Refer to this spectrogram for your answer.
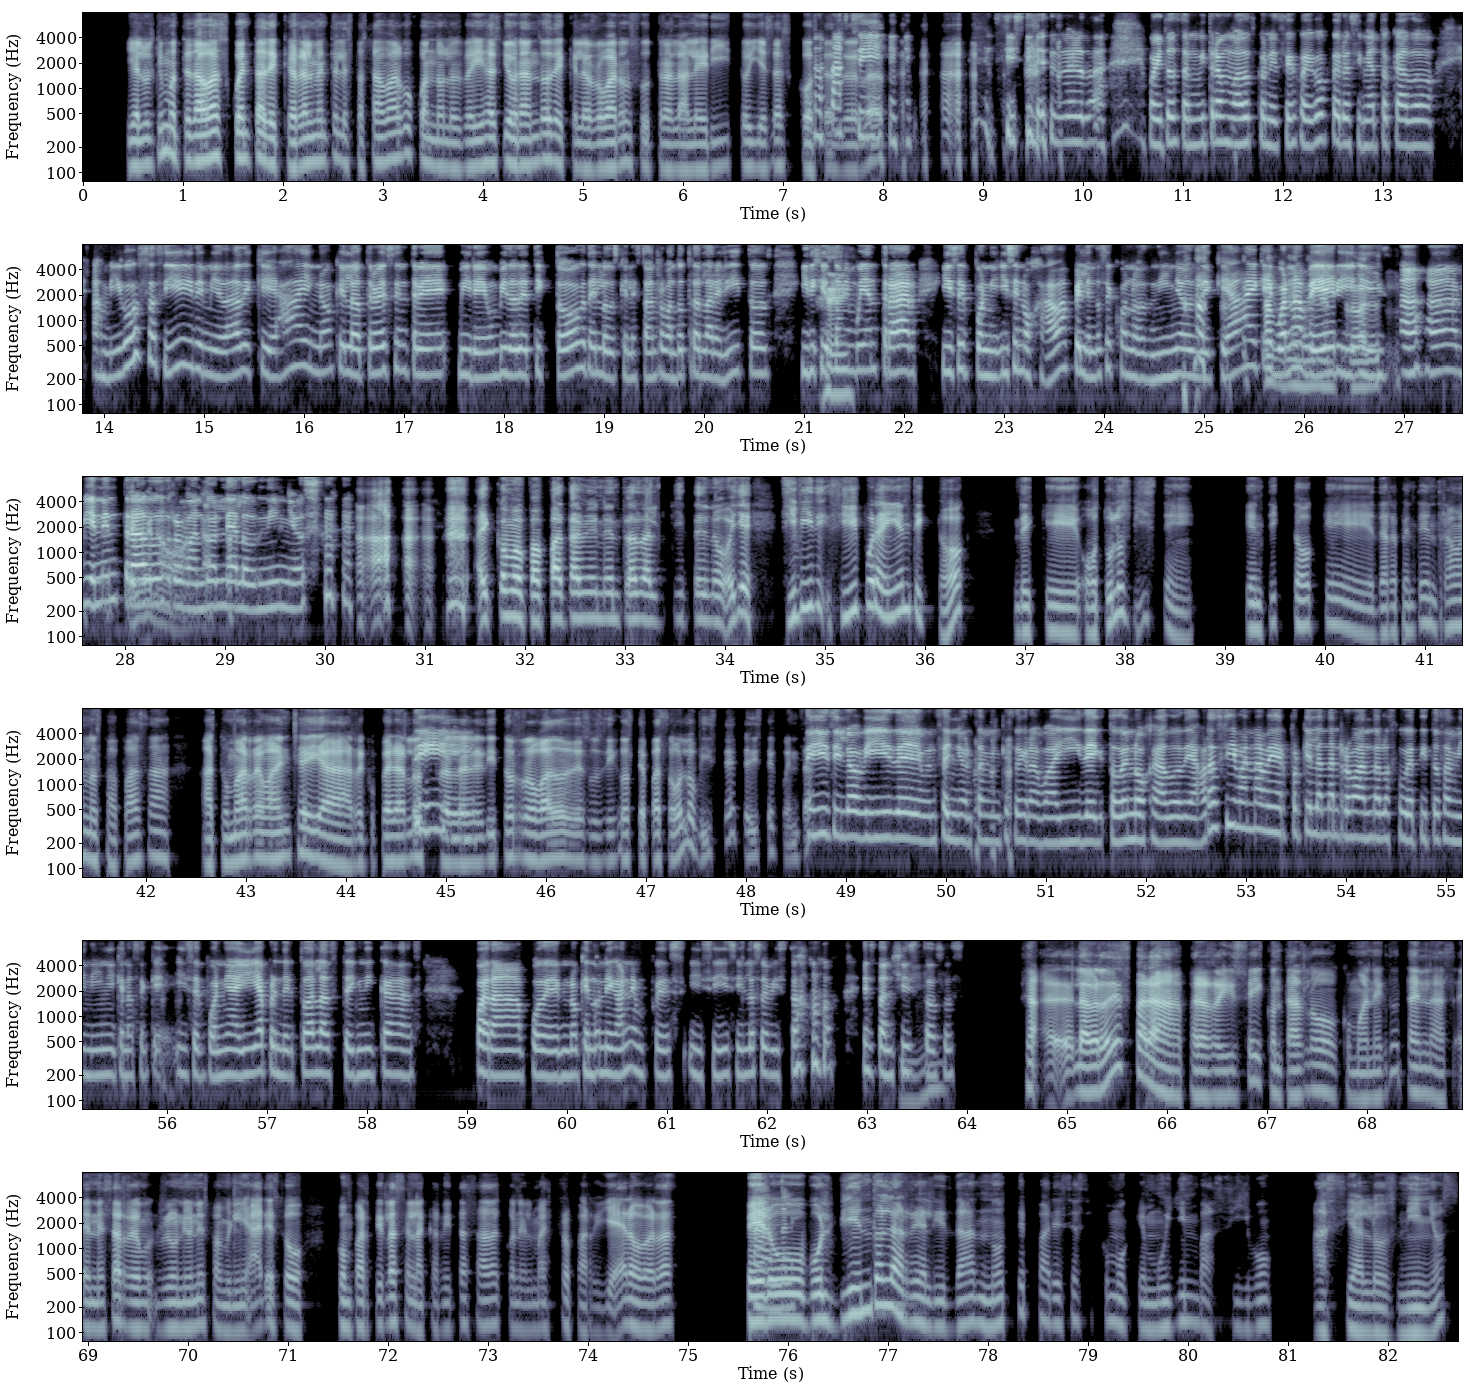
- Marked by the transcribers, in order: laugh; laughing while speaking: "Sí, sí, sí, es verdad"; laugh; laugh; laughing while speaking: "También ahí le entró al"; chuckle; chuckle; laughing while speaking: "Sí"; laugh; laugh; chuckle
- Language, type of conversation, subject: Spanish, podcast, ¿Qué límites pones al compartir información sobre tu familia en redes sociales?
